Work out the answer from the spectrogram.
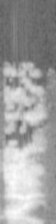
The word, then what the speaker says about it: hay: Now careful with the pronunciation here, because I, H-A-Y, is pronounced a bit like the English word for I. So the H is always silent, I, and you can remember I as a way to remind yourself of how to pronounce that. So we've got tengo, I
